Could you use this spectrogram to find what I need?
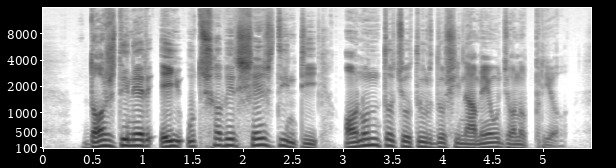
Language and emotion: Bengali, neutral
